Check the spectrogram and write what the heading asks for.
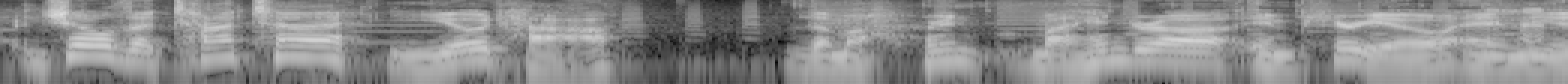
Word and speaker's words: Yodha: The Tata Yodha. – Spell that. – Y-O-D-H-A.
